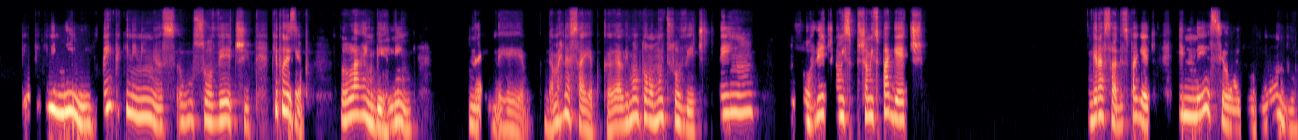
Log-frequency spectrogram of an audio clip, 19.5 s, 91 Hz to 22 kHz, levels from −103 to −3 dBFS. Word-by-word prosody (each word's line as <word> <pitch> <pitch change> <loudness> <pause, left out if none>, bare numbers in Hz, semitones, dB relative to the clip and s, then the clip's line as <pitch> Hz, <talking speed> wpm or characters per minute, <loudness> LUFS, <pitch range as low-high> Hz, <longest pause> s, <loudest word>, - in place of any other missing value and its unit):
bem 465 +4 -13
pequenininho 275 - +6
bem 335 +4 +3
pequenininhas 230 - -1
o 190 +2 -6
sorvete. 200 -2 0 0.3
Porque, 305 - 0
por 300 0 +5
exemplo, 250 -8 0 0.5
lá 235 +5 +2
em 210 -7 +2
Berlim, 155 0 0 0.8
né, 165 -3 -2 0.3
eh, 140 -7 -8 0.3
ainda 150 -4 -9
mais 190 +6 -3
nessa 225 - -1
época, 135 +3 -6
alemão 185 +8 -1
toma 215 -2 -1
muito 220 +3 -1
sorvete. 155 -9 -4 0.2
Tem 270 +2 0
um, 280 +1 -1
que 280 - -39 0.4
o - - -14 0.2
sorvete 235 +8 -1
que 240 - -8
é - - +5
um - - +5 0.2
chama 240 -1 +1
espaguete. 230 -4 +1 2.5
Engraçado, 220 -4 +1
espaguete. 180 0 -1 0.3
E 250 - -2
nesse 245 - +1
lado 155 -4 -3
do 155 -1 -14
mundo 175 - -8
205 Hz, 120 wpm, -20 LUFS, 165-250 Hz, 2.5 s, pequenininho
